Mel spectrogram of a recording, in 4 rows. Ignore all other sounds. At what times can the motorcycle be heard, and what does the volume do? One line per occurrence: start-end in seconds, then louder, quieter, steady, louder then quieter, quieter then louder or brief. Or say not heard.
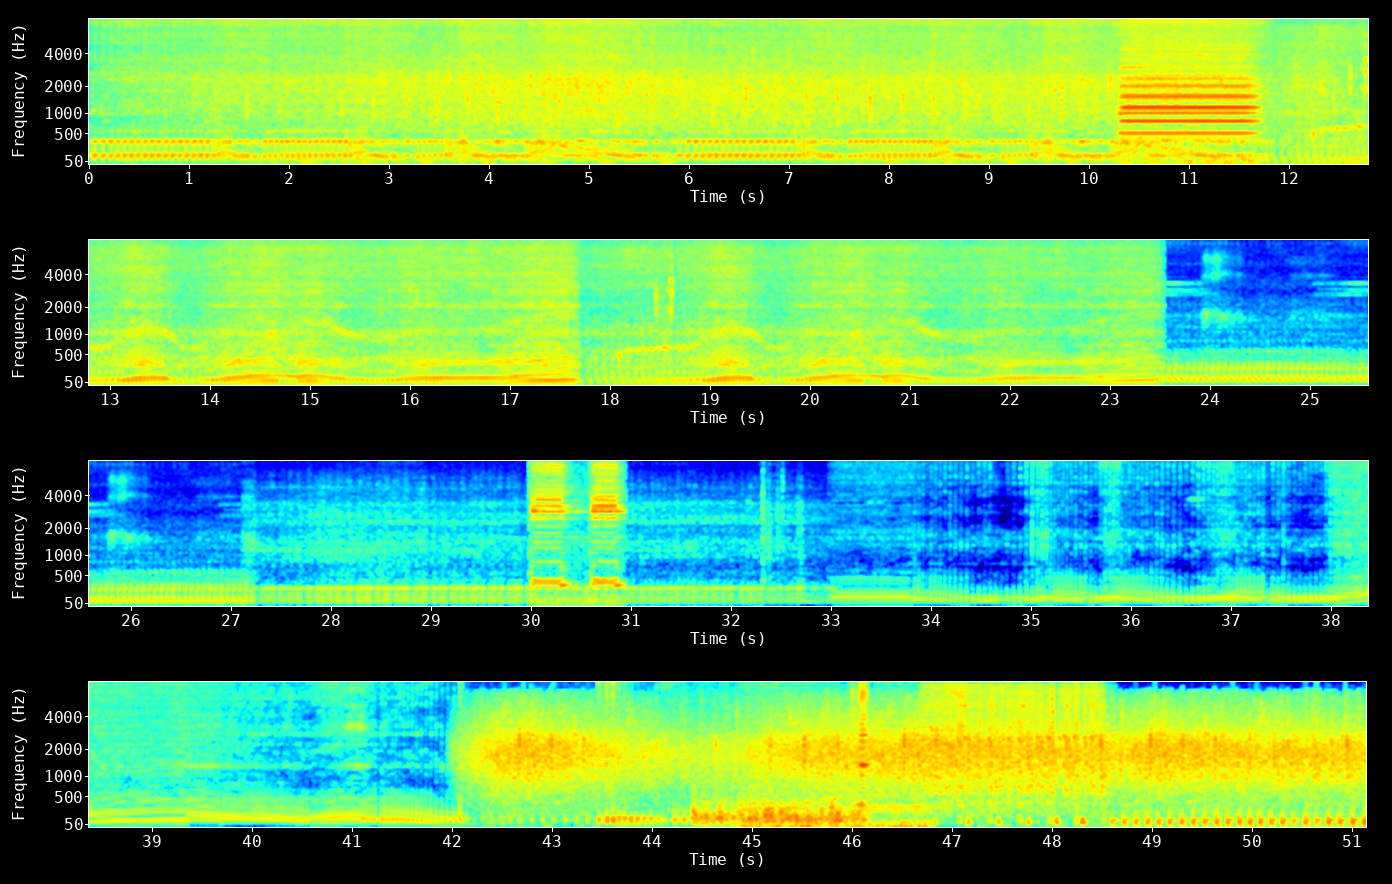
0.0-51.1 quieter then louder.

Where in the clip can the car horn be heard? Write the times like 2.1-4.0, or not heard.
10.2-11.8, 29.9-30.9, 44.4-46.2.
